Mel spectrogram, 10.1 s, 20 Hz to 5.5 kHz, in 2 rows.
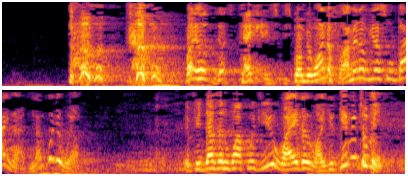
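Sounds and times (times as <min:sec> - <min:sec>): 
acted sneeze-like blast: 0:00.8 - 0:02.3
person fake coughing harshly: 0:00.8 - 0:02.3
speech: 0:02.4 - 0:06.2, 0:07.3 - 0:10.0.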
